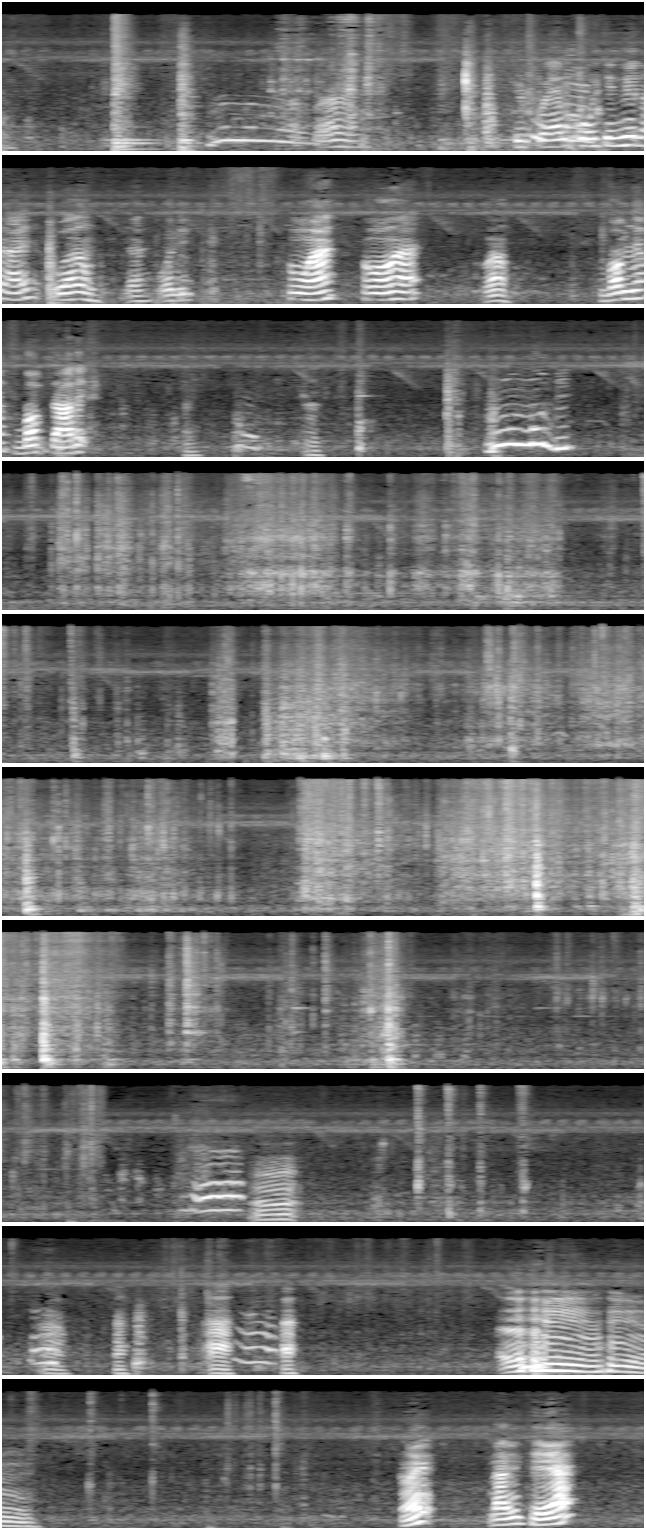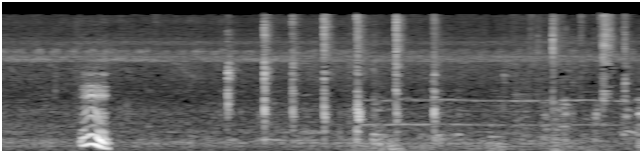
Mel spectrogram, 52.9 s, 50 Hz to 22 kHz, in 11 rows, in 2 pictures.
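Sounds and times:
high-pitched vocal sounds: 1.6 - 2.3, 13.3 - 13.9, 35.0 - 35.9, 38.7 - 39.0
packaging crinkling and rustling: 14.8 - 18.7, 19.3 - 34.5.

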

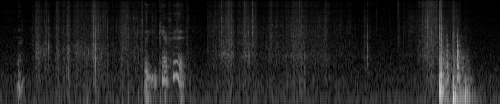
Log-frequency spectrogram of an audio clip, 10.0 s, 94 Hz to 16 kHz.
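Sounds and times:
artificial flowers rustling: 0.3 - 9.4
toy landing with dull thumps: 8.8 - 9.6.

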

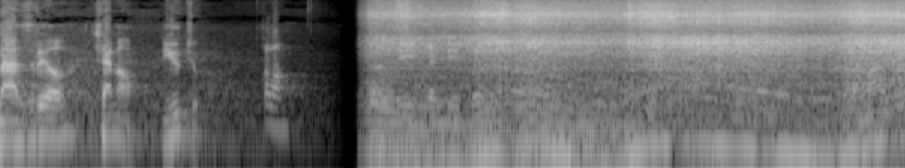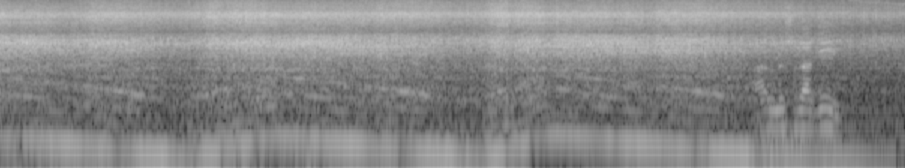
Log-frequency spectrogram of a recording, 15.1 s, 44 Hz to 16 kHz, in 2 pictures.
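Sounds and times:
car engine revving: 3.0 - 15.0.

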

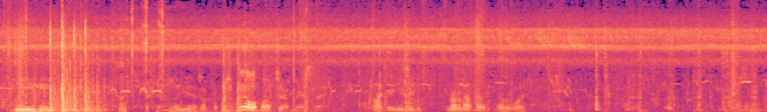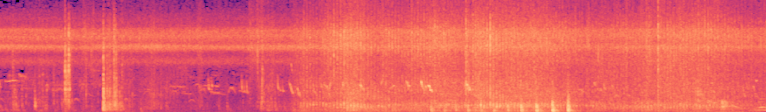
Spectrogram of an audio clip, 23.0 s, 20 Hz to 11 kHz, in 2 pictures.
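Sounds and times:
high-pitched insect chorus: 0.0 - 23.0
sharp knocks: 0.7 - 1.9, 18.0 - 20.3
rustling with quick taps: 15.4 - 23.0.

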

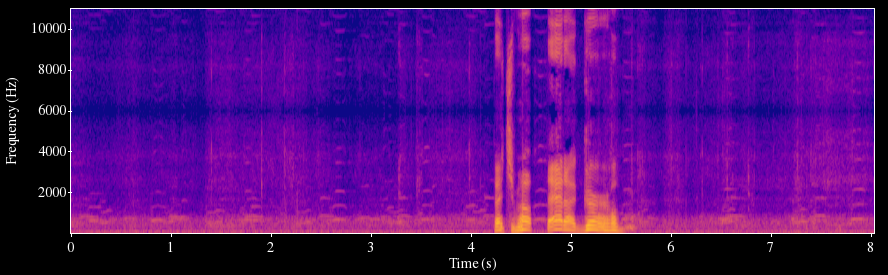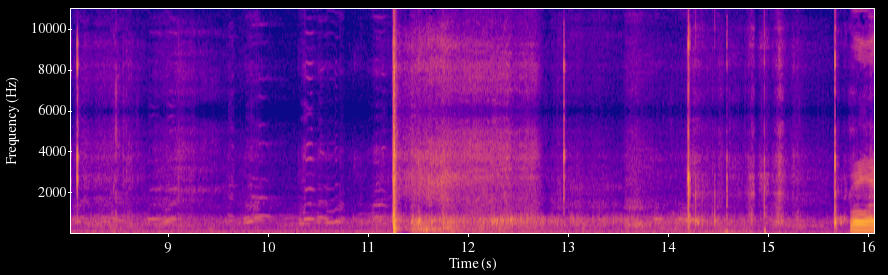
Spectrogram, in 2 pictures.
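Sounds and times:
geese honking: 0.0 - 14.7
shotgun shot with echo: 11.2 - 12.3.

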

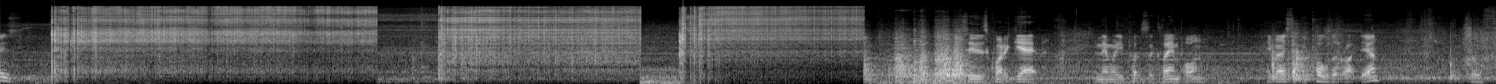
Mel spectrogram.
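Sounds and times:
welder arc crackling: 0.5 - 8.7.

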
